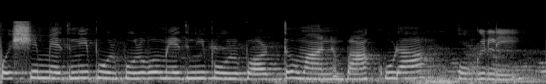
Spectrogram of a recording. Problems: background conversations at intervals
